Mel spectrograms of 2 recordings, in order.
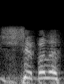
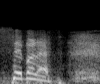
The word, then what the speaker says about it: Shibboleth: Did you notice tonight the difference of the pronunciation between Shibboleth and Sibboleth? It was just one consonant.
